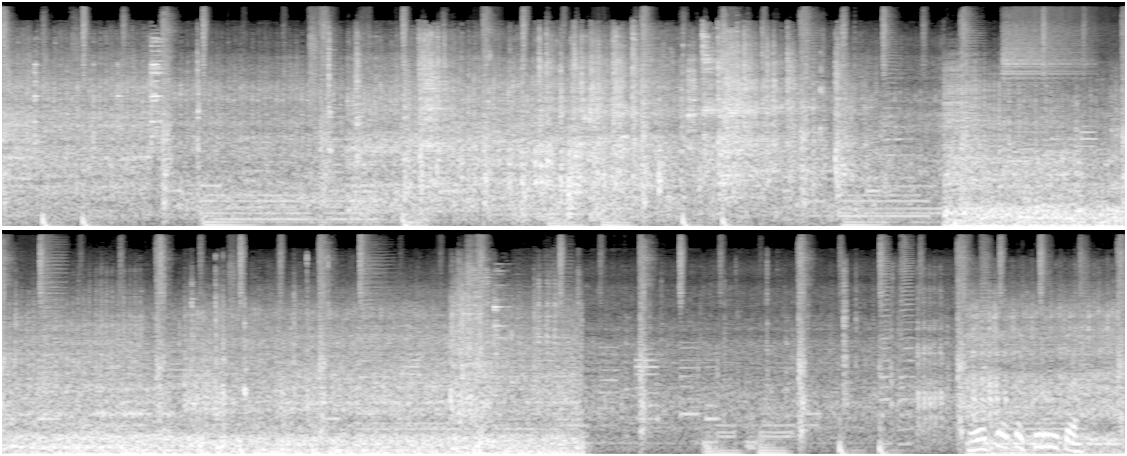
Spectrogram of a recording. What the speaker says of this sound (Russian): Вытаскивали автомобиль с ямы трактором.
